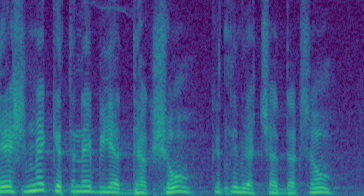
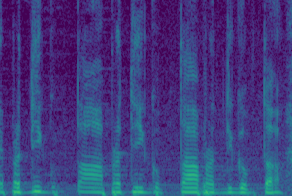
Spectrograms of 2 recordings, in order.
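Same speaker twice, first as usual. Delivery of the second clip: much softer repeated name, fading; mock echo; 10 dB quieter than usual. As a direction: imitate the name echoing back. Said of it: "आवाज़ लौट के". (नाम की धीमी गूँज की नकल)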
